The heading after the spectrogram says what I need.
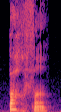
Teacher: So remember, even if you've got this UM like that, phonetically it's exactly the same thing as if you would have UN. So it's nasal and it's un. So it really goes in your nose. You don't pronounce the M at all.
